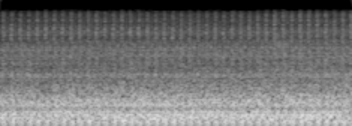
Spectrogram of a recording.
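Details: Craftsman self-propelled mower with a Tecumseh engine, after tightening the loose, backwards blade. A fast, even single-cylinder beat at steady speed without stumbles or rattles; it runs cleanly.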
